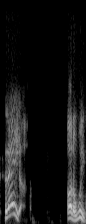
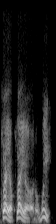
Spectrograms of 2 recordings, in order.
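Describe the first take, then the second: First: The phrase is said slowly. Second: The phrase is said quickly.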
